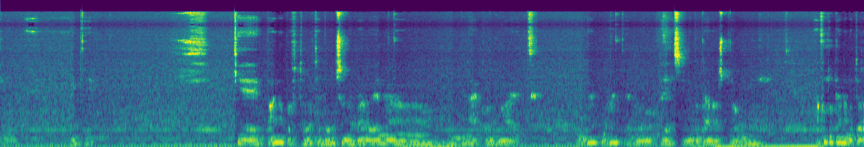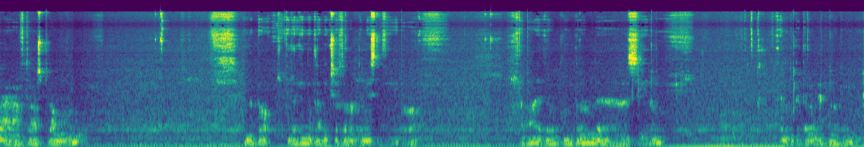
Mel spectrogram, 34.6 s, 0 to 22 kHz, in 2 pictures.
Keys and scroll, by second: 30.0 ctrl+0.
